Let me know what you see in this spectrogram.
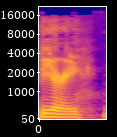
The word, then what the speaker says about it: Bury: Wyatt Bury.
